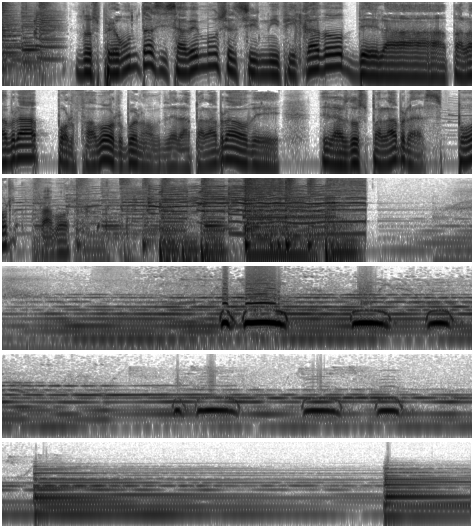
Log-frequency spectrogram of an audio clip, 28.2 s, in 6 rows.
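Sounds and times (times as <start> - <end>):
music: 0.0 - 0.7, 9.1 - 28.1
speech: 0.7 - 10.9, 16.3 - 17.0, 17.6 - 18.7
owl hooting: 16.2 - 18.8, 20.4 - 23.1.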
